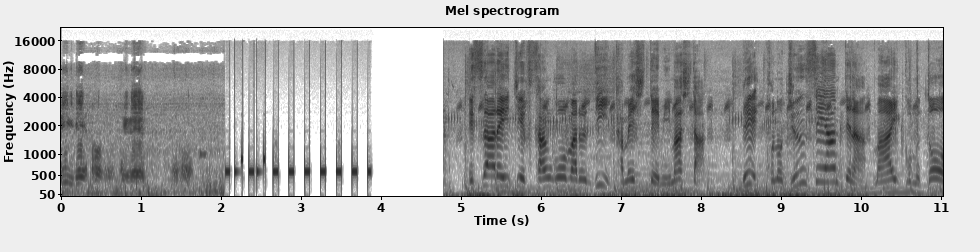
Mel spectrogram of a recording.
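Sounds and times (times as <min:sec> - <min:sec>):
short electronic beeps: 0:01.8 - 0:03.9.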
